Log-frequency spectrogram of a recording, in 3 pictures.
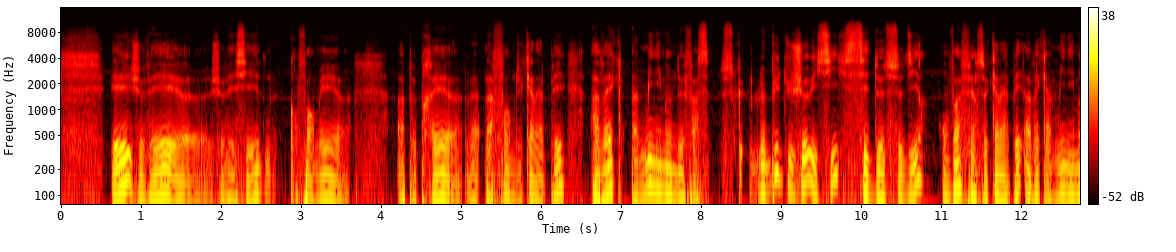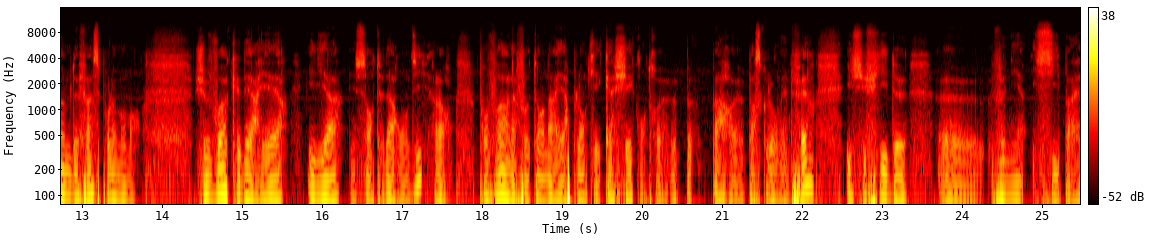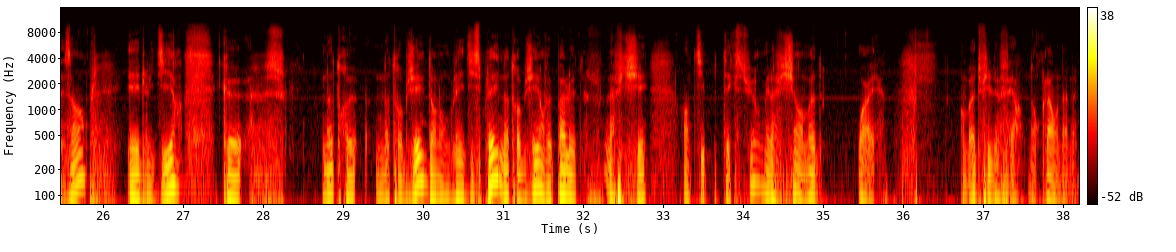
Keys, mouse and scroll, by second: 25.7-30.9 drag, 31.9-35.0 drag.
